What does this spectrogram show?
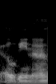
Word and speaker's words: Elena: you can reduce it to oh you say alina that's fine um probably not because it's spelled with an e maybe i guess it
